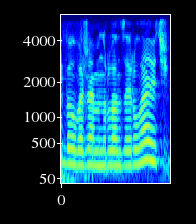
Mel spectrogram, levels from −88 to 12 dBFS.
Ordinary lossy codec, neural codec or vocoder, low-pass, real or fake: none; none; 5.4 kHz; real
